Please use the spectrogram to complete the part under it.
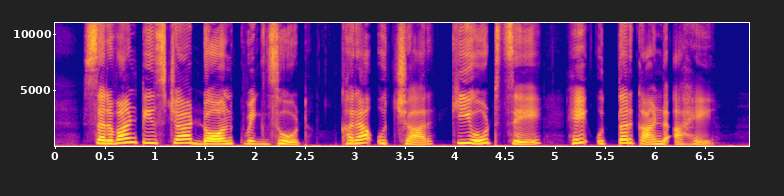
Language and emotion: Marathi, neutral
